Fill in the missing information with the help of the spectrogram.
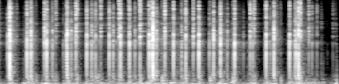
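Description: Long nails rapidly tap and then scratch the rim of a white metal lid on a full glass jar. The result is a quick, uneven run of sharp, bright clicks with almost no low end, each dying away almost instantly, over a faint scratchy rasp.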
